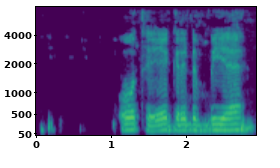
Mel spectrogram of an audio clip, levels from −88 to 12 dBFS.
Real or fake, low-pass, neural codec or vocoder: fake; 7.2 kHz; codec, 16 kHz, 16 kbps, FreqCodec, larger model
